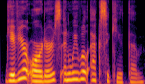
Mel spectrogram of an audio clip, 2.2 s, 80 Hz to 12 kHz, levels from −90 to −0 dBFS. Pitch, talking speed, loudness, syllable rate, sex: 225 Hz, 220 wpm, -16 LUFS, 6.2 syllables/s, female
